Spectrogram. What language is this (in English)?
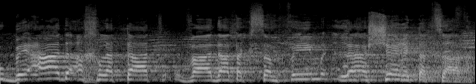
Hebrew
